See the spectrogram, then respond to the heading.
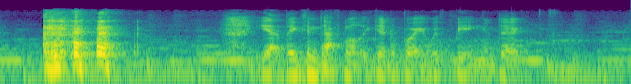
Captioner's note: laughs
